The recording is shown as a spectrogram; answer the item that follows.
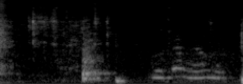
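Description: Faint sounds over a video call: a short knock about a second in, then a drawn-out, wordless child's voice near the end.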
